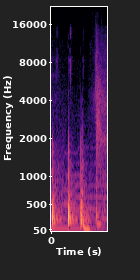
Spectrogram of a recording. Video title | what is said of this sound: VW T5.1 Camper is Back Again!! Part 3 is all about Home Comforts - Lighting, Insulation & Panelling | you've got a real dull thud, which means that we're not just hitting the bare metal. We've got the sound deadening.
